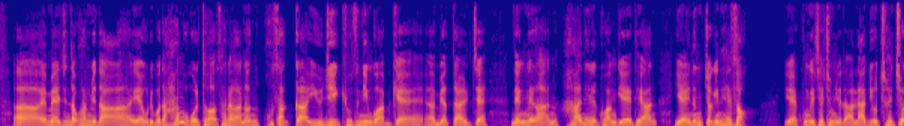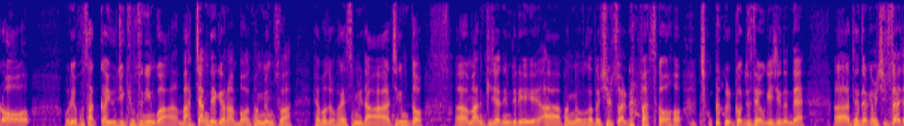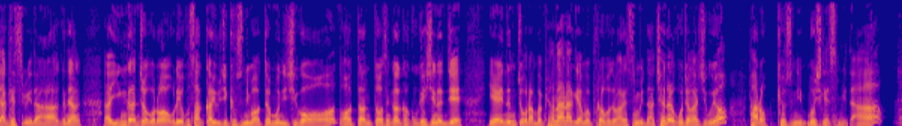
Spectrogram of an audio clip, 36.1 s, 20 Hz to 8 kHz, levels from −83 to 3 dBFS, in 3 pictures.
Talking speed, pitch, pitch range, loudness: 370 characters per minute, 150 Hz, 130-180 Hz, -24 LUFS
